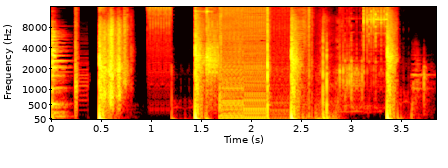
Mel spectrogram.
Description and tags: SnaredArtifacts 125bpm02 LoopCache AbstractPercussion
Abstract Percussion Loops made from field recorded found sounds
Abstract, Loops, Percussion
